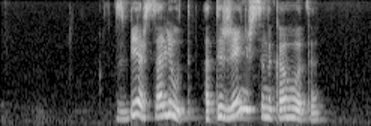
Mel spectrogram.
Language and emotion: Russian, positive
